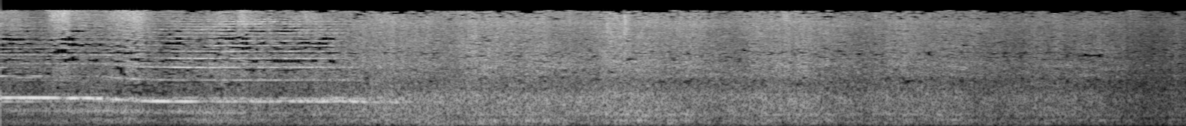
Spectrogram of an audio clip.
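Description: Passenger train passing at speed while sounding its horn; the horn's pitch drops as the locomotive goes by and the horn stops about two and a half seconds in. The coaches then rumble past, the noise fading away near the end.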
